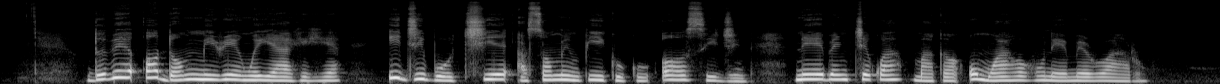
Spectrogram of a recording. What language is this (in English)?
Igbo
